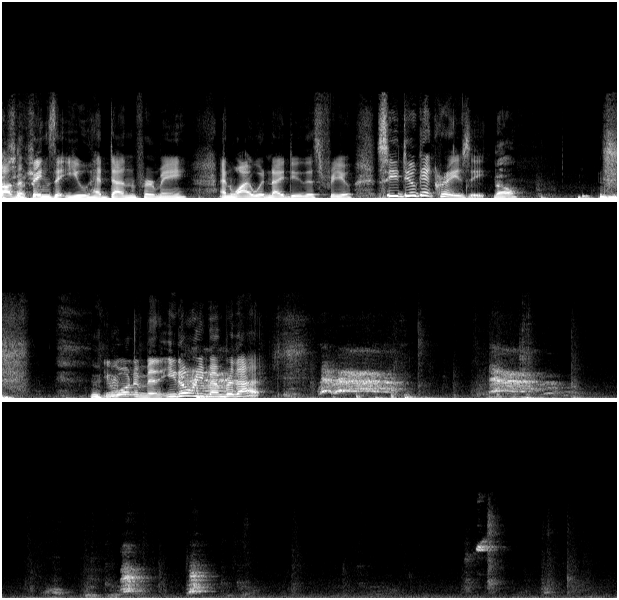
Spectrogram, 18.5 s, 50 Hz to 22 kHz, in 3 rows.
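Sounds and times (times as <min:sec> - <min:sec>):
speech: 0:00.0 - 0:06.4, 0:07.0 - 0:09.8
dog barking: 0:11.0 - 0:11.8, 0:13.5 - 0:14.5.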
